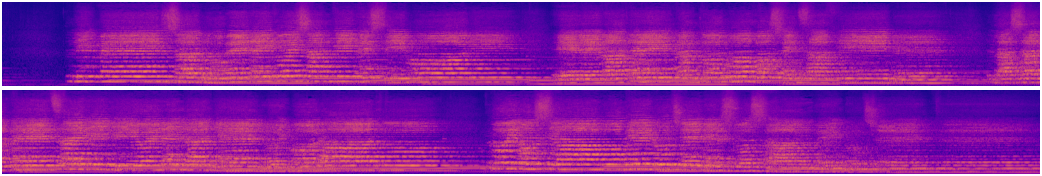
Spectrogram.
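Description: Choir singing a slow chant: several voices holding long, steady notes in long phrases, with short breaks between phrases.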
